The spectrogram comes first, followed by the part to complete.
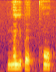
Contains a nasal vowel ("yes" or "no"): yes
